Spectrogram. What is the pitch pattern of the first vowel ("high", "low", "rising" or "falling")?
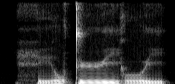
rising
